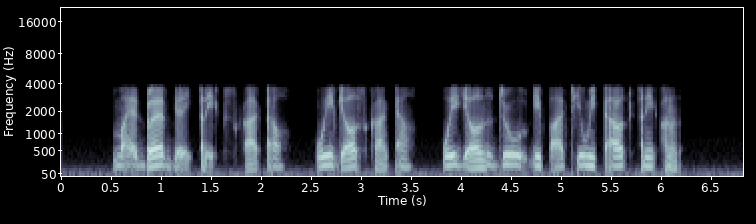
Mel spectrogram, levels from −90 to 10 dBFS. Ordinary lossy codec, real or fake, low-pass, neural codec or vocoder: none; fake; 3.6 kHz; autoencoder, 22.05 kHz, a latent of 192 numbers a frame, VITS, trained on many speakers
